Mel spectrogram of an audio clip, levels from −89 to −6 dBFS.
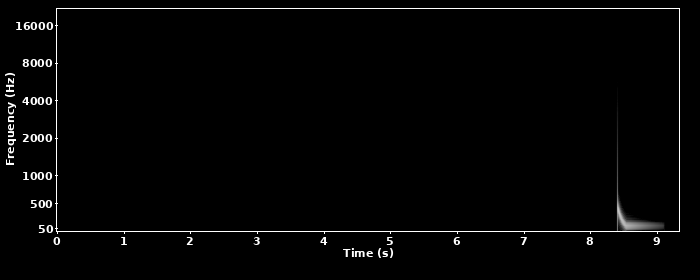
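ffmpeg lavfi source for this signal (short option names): -f lavfi -i "aevalsrc='0.0794*pow(10,-3*t/0.86)*sin(2*PI*(450*0.131/log(100/450)*(exp(log(100/450)*min(t,0.131)/0.131)-1)+100*max(t-0.131,0)))':d=0.7:s=44100"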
